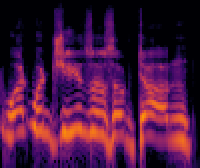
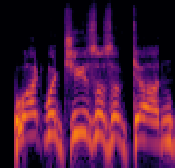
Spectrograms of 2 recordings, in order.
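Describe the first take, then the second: First: Much higher, slow, drawn-out bellow. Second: Much higher bellowed question; bellowing. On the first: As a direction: stretch each word out. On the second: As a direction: hurl it at the crowd. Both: Acted. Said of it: "Another man bellowed".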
